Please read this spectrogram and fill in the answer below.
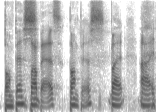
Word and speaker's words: Bumpass: it's in this place it looks like it's pronounced it's in Virginia bump ass bump ass Maryland or Virginia I'm sorry Bumpass Virginia I'm sure it's pronounced Bumpus Bumpass Bumpus but uh it definitely looks like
